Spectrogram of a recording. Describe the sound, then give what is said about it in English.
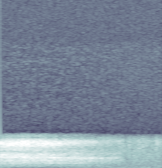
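A single conscious breath drawn in and let out through the mouth, heard as a soft, airy hiss that runs steadily and fades slightly toward the end, with no talking. “let's take one conscious breath in and out the mouth.”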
